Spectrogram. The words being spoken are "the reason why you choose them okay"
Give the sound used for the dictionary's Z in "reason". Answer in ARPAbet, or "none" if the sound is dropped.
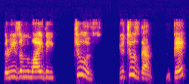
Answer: Z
